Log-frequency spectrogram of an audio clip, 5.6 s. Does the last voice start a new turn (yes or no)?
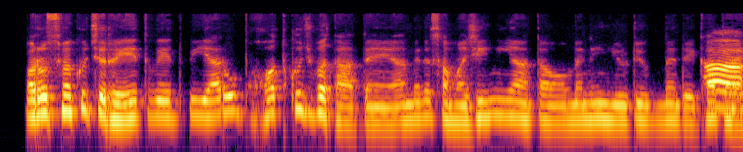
yes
